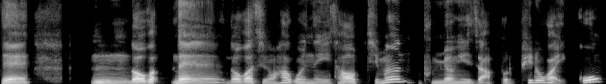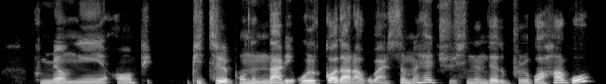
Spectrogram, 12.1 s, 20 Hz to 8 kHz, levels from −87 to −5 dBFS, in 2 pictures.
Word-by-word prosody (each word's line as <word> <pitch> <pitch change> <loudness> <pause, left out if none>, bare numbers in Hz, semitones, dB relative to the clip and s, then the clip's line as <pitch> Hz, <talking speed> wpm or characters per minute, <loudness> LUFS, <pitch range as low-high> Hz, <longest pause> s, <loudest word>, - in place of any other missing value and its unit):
네. 120 -6 +4 0.6
음. 140 -6 -1
너가 140 +5 +7
네. 120 -6 +3
"너가 130 +2 +3
지금 130 -1 -8
하고 165 0 -2
있는 135 -4 -9
이 110 - -9
사업팀은 155 - -1
분명히 130 -1 -5
이제 105 -2 -5
앞으로 115 - -7
필요가 185 -2 -1
있고 245 +9 0 0.3
분명히 130 -2 -4
어 110 -1 -3
비 - - -14 0.4
빛을 150 +5 +3
보는 125 0 -4
날이 115 0 +2
올 120 +1 +4
거다."라고 120 -4 +4
말씀을 150 +10 -5
해 215 +1 -2
주시는데도 140 - -5
불구하고 170 - +2
130 Hz, 295 characters per minute, -23 LUFS, 120-155 Hz, 0.6 s, 너가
